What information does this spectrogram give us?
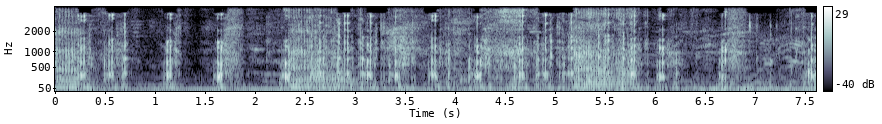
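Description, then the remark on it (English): Rough snorts and snuffling sniffs from a pig come in quick irregular bursts, a steady stream of grunty, breathy noise with brief pauses between flurries. “Who would have thought I know how to speak pig?”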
